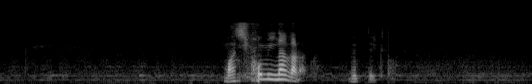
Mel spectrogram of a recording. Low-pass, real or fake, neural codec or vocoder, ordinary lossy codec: 7.2 kHz; fake; codec, 16 kHz in and 24 kHz out, 0.6 kbps, FireRedTTS-2 codec; none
